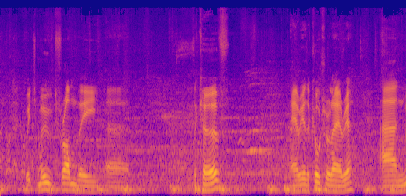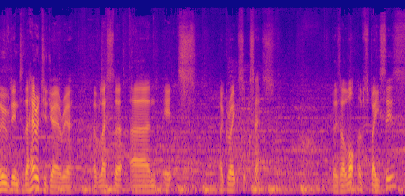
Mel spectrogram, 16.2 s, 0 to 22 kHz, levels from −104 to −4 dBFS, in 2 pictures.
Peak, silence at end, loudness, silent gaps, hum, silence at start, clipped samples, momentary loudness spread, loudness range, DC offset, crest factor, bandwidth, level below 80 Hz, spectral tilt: -8 dBFS; 0 s; -30 LUFS; none; none; 0 s; under 0.1%; 15 LU; 6 LU; under 0.1%; 22 dB; 19 kHz; -80 dBFS; -5.5 dB/octave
